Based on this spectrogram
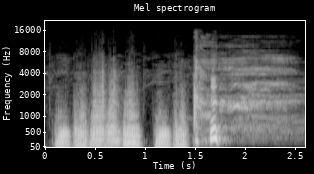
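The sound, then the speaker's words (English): A fart: a string of low, buzzy, tonal blasts, four quick ones, a brief gap, then two more, ending in a loud, spluttering, noisy burst that rings out and fades. “It's a fart.”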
